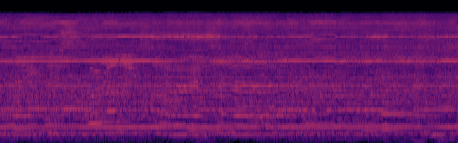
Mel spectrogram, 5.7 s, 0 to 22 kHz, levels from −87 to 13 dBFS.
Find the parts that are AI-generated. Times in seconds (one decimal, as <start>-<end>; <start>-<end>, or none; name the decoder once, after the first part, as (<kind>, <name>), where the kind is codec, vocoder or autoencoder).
1.9-3.6 (codec, SNAC); 4.2-5.7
